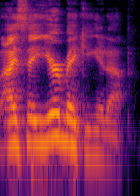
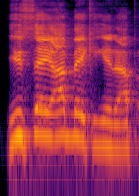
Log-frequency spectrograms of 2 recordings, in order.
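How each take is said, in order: First: "you're" leaned on as a retort; emphasis falls on "you're"; stress on YOU'RE. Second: "I'm" leaned on in contrast; emphasis falls on "I'm"; stress on I'M. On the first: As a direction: throw it back with emphasis on "you're". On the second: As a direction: set "I'm" against the other person. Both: Shown as a demonstration. Contrasts whose claim it is.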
